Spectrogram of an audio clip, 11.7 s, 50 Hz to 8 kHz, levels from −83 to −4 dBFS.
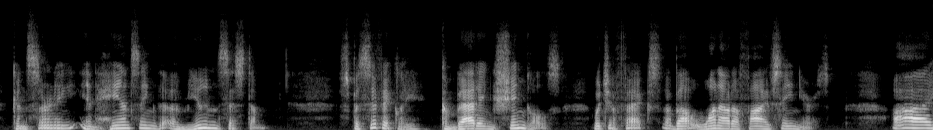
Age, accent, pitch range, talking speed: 50-69, American, 150-190 Hz, 85 wpm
